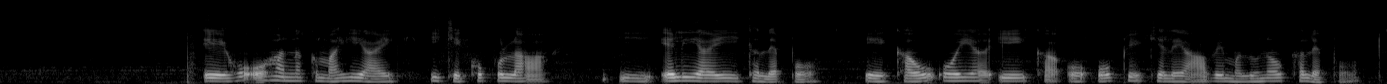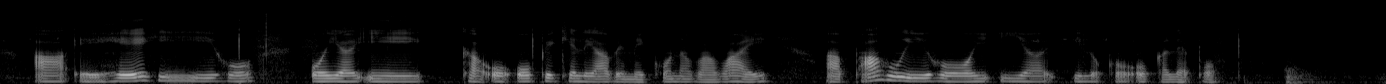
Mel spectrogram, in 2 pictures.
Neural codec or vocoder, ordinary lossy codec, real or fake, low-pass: none; none; real; none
